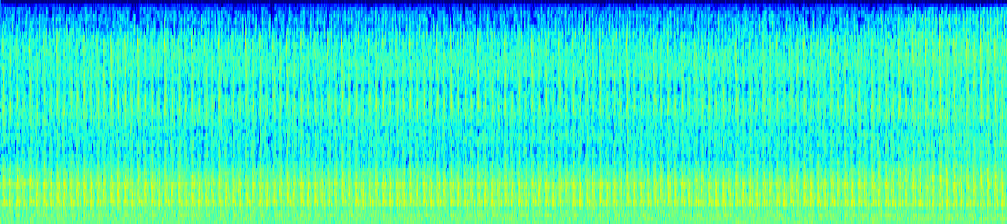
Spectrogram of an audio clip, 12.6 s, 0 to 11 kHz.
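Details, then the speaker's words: 2013 Hyundai Elantra 1.8 engine idling: crisp, very regular tick-knock near three beats per second over the engine; engine knock, cause unknown. "Hyundai Elantra 1.8 мотор. Стук двигателя."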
